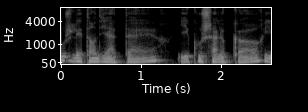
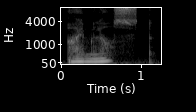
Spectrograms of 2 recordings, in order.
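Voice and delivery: hushed whisper, barely voiced; murmur; 5 dB quieter than usual. A narrator's reading. Doomed Milady to herself in English, murmuring. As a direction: murmur it under your breath. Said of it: "murmura en anglais Milady".

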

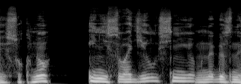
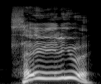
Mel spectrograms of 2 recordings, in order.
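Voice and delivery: high, loud triumphant naming; excited announcement; 5 dB louder than usual. Acted. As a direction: present her like a prize. Жуан объявляет имя. (торжествующий возглас)

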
